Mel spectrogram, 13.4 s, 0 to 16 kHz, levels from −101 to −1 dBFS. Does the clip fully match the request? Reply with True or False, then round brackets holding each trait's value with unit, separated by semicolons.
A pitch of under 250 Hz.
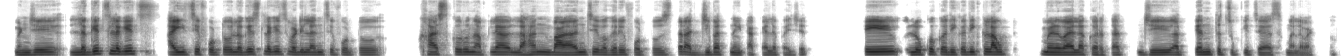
True (140 Hz)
